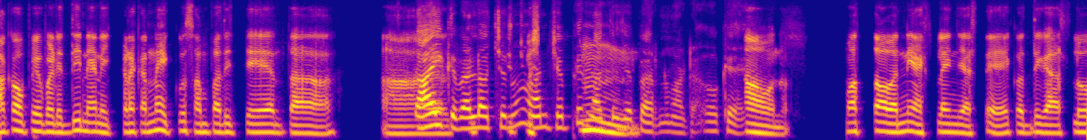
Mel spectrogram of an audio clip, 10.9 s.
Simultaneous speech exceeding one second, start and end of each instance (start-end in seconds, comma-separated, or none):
4.1-6.3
